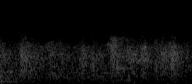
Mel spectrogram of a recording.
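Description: A church congregation applauds during a sermon, a soft, distant wash of clapping that swells and fades over two seconds, with no voices on top.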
